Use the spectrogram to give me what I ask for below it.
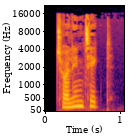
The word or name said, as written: toldindtægt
